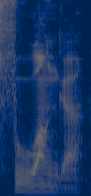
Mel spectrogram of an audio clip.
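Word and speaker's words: Fuaga: And I know it sounds like I'm saying that last name wrong. It's not. It's, if you look, you can find an NFL Network clip of him, and it's Fuanga. It doesn't look like it, but that's how it works with some of these Islander names.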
